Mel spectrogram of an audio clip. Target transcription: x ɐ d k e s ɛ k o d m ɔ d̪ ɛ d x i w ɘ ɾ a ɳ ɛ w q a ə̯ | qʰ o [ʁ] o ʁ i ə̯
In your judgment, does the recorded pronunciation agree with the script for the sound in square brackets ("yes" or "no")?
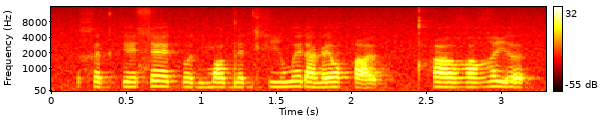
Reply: yes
